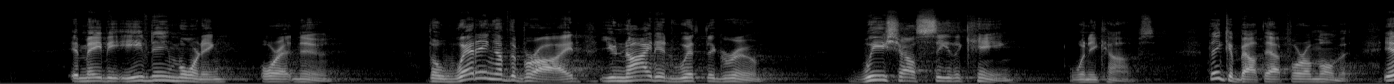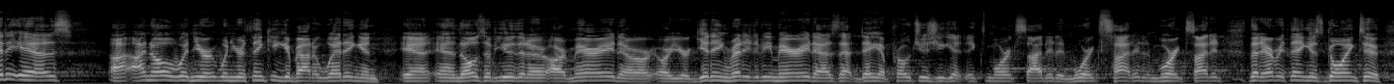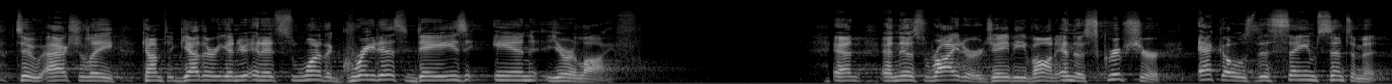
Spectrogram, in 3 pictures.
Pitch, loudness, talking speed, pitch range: 170 Hz, -28 LUFS, 155 wpm, 155-190 Hz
